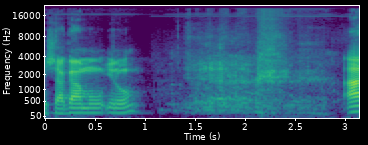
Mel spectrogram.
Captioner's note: audience laughing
